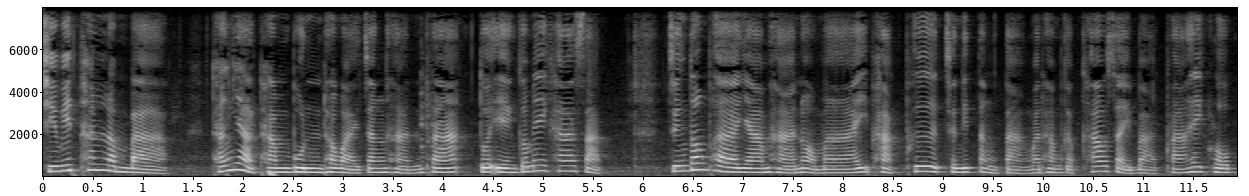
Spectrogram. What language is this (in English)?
Thai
